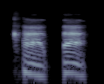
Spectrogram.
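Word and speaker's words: חטא: Y la primera palabra que vamos a estudiar, que la voy a proyectar, es esta, que en hebreo se pronuncia así, jatá, ¿ya?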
